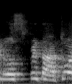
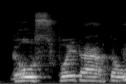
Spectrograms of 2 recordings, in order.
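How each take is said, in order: First: Higher, brighter retake of the pickup line; amused, pleased-with-himself retelling; cheeky line, laughing. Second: Slow, sly pickup line; a hint of a would-be charmer; cheeky line. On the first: Retold or imitated. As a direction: toss the line out with a grin in the voice. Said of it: "je fais, ouais". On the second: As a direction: drop the line slowly like a smooth flirt. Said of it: "une petite réplique".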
